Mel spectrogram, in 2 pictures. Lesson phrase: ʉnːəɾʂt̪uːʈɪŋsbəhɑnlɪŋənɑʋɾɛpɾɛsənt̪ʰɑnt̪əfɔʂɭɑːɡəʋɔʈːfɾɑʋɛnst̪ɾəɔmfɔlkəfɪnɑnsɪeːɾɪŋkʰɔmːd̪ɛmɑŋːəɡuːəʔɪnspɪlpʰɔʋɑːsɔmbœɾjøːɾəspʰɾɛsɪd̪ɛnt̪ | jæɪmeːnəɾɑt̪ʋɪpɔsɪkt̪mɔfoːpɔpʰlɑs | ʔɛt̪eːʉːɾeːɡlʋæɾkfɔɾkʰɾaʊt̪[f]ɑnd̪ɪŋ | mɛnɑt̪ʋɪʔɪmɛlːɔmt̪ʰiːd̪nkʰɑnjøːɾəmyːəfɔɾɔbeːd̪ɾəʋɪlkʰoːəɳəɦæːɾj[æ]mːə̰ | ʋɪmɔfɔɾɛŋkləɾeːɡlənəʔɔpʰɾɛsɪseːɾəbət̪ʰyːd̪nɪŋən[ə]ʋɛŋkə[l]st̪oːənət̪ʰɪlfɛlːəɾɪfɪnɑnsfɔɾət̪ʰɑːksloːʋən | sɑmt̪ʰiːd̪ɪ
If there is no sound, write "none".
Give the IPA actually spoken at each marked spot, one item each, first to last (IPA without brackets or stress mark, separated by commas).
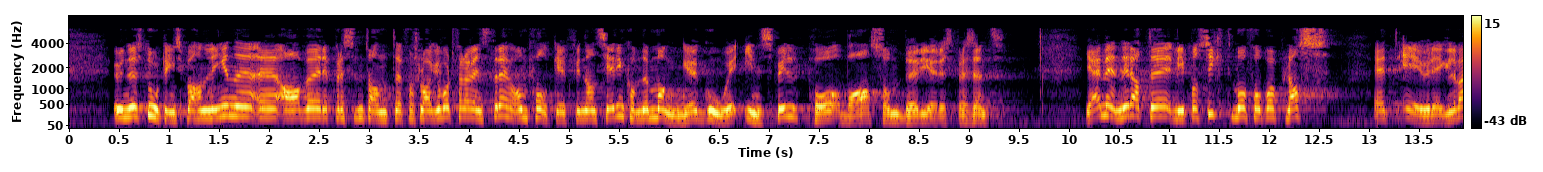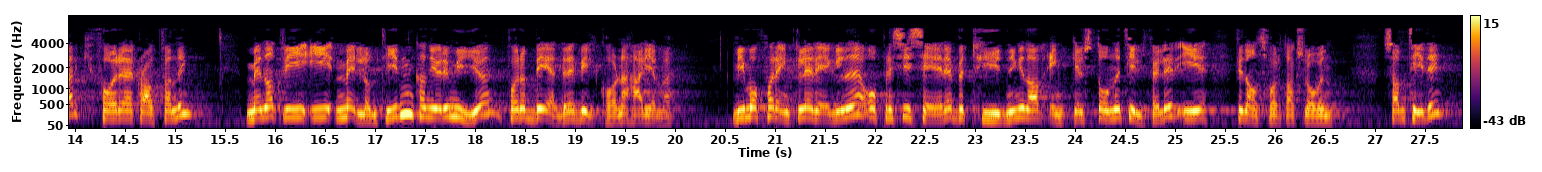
f, ɛ, ɑ, l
